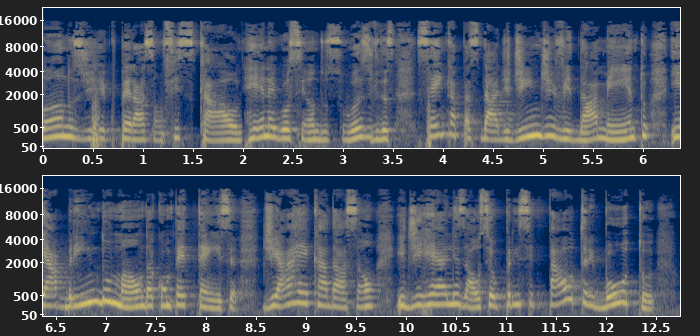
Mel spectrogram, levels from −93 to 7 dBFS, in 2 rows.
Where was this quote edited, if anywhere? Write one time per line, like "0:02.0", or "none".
0:02.0
0:03.3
